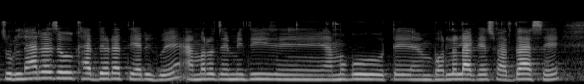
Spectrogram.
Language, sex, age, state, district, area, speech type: Odia, female, 45-60, Odisha, Dhenkanal, rural, spontaneous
